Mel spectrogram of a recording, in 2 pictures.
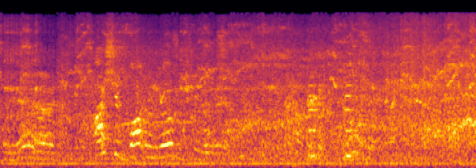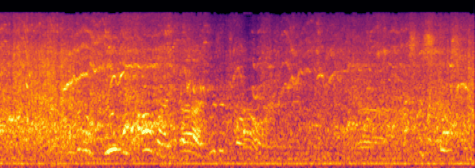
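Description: Small electric motors whine as toy cars race over dirt.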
